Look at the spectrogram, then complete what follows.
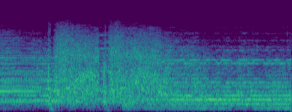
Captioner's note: two gunshots; sudden dramatic music; dramatic music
